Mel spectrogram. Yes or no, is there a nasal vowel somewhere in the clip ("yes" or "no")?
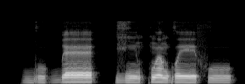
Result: yes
